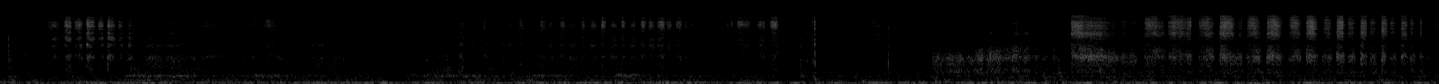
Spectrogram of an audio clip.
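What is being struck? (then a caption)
Marker tip on a paper coloring page. An art marker tip scratches and rubs across a flat paper coloring book page while coloring, making a dry, bright scratching sound in quick, uneven strokes. The strokes come in bursts, quieter and steadier through the middle, then louder and more choppy toward the end.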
